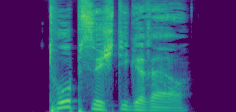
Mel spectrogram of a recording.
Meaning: inflection of tobsüchtig: 1. strong/mixed nominative masculine singular comparative degree 2. strong genitive/dative feminine singular comparative degree 3. strong genitive plural comparative degree
- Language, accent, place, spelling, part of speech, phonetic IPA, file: German, Germany, Berlin, tobsüchtigerer, adjective, [ˈtoːpˌzʏçtɪɡəʁɐ], De-tobsüchtigerer.ogg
